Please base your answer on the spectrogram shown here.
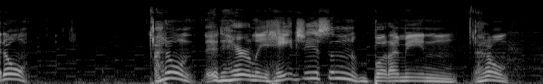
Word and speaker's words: JSON: the JavaScript stuff so cuz I'm not gonna call it JSON I'm not I'm just gonna pronounce it I'm gonna pronounce it Jason cuz that's easy to say I'm the first to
